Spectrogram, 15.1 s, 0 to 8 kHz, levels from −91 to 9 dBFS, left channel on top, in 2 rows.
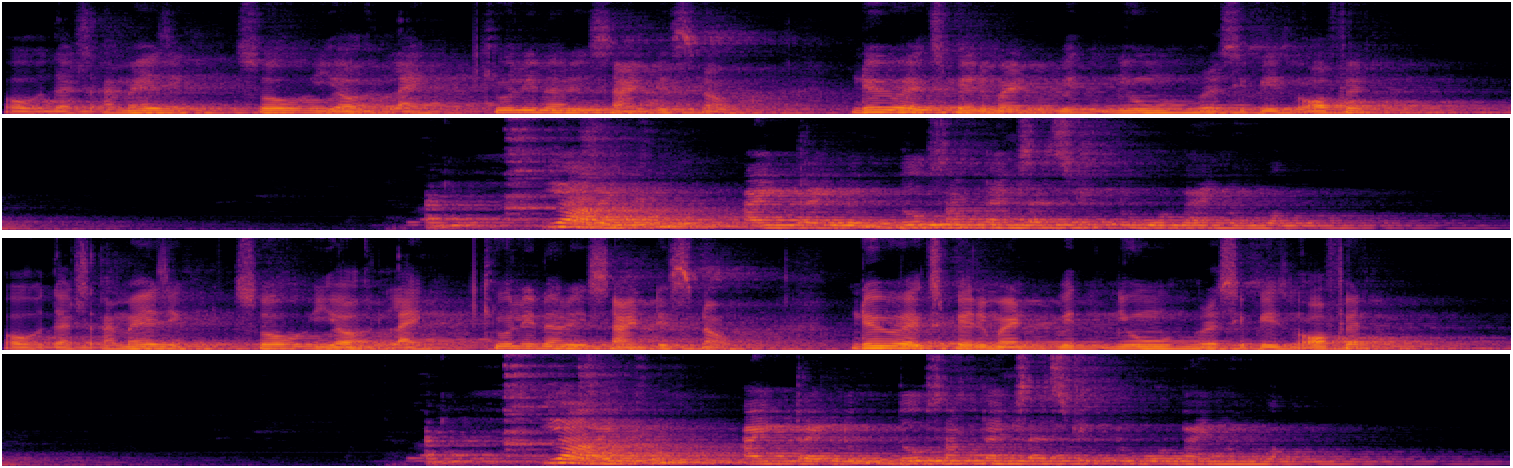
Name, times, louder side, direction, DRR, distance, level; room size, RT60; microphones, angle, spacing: voice 1, 0.0-2.1 2.4-3.7 4.2-6.9, right 1 dB, 90° right, 6 dB, 1.8 m, -24 dB
voice 2, 9.6-13.9, equal, 70° right, 1 dB, 6.9 m, -26 dB
30.0 x 19.0 x 8.5 m, 2.3 s
head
